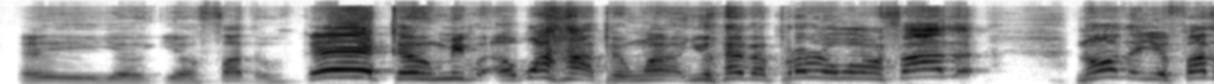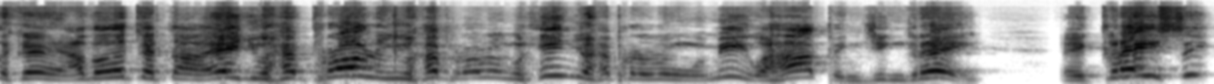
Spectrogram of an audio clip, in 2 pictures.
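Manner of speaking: squaring up, playfully furious; loud put-on tough-guy challenge; mock-angry confrontation. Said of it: "I do the Canelo Alvarez to Jim Gray".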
